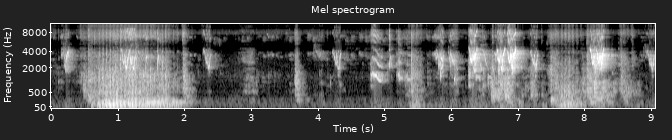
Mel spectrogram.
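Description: Budgerigars give quick, bright chirps and scratchy warbling notes in irregular bursts, after a brief rumble of a passing engine at the start.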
